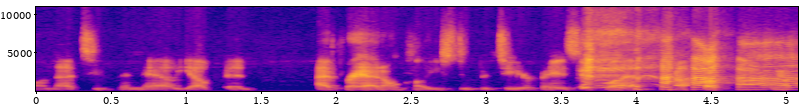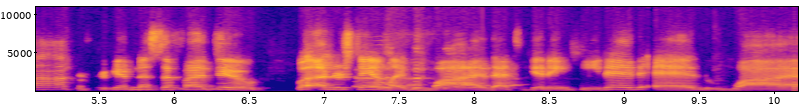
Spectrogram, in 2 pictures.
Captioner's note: laughter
